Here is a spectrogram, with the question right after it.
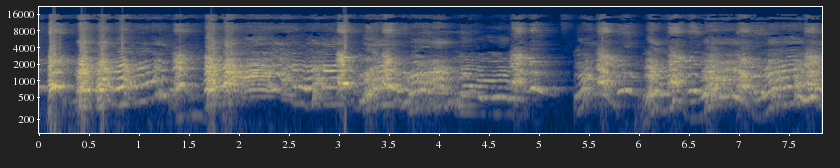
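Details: Siberian huskies excitedly vocalizing as dad arrives home, a young husky learning from an older one; dense overlapping howls, yips and woofs with wavering harmonic tones, brief pause midway then renewed chorus.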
